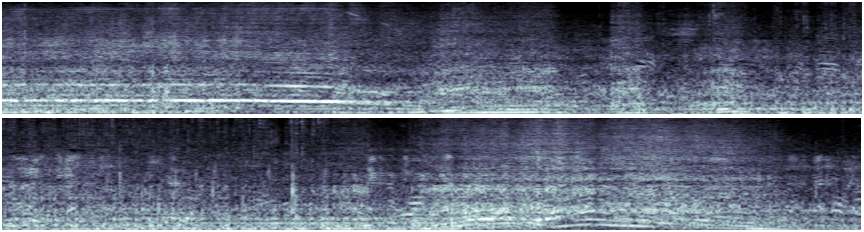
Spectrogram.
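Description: Drag car engine held at high, steady revs during a burnout with the rear tyres spinning, then dropping off about two seconds in. A brief rise and fall in engine pitch follows near the end.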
